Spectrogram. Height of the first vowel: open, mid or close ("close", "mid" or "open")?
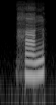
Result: open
